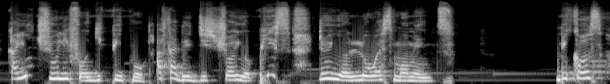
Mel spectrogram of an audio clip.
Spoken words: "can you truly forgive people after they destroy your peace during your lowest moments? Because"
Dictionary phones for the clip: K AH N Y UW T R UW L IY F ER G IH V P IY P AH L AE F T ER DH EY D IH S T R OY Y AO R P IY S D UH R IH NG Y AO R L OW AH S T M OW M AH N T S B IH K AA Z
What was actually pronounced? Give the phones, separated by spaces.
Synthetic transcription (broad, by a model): K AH N Y UW T R UW L IY F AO G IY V P IY P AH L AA F T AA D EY D IH S T R OY Y AO P IY S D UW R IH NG Y AO L OW AH S T M OW M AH N T B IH K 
